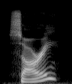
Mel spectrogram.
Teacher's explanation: I think the most common thing people say is just sorry with a rising intonation like sorry.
